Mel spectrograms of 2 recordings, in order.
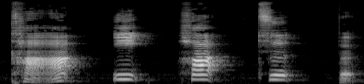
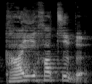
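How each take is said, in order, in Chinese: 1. 每个音节分开读，中间有停顿。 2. 音节连起来读，中间没有停顿。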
